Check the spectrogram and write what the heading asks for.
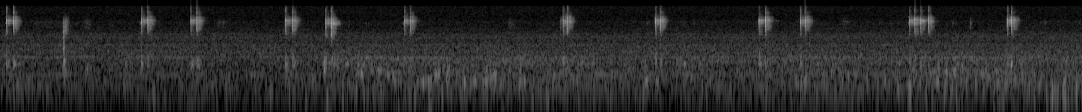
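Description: Computer mouse clicking: a dozen or so short, sharp clicks at uneven intervals, some in quick pairs like double-clicks, with near silence between them.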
